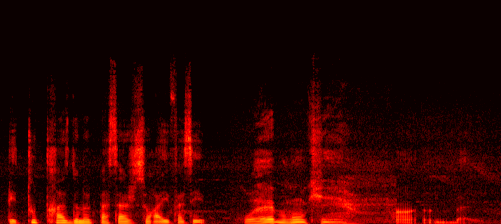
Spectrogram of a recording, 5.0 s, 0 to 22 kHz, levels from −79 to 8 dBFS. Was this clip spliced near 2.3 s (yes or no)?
yes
